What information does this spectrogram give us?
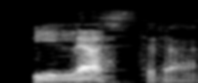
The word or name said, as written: pilastra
